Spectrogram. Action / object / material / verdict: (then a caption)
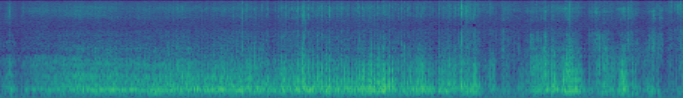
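scrape / cloth-bound hardcover book / cloth / none. Fingernails of both hands scratch the cloth top cover of a large red cloth-bound hardcover book resting on a wooden table. The result is a steady, crisp, dry scratching texture centered in the low-mids, with bright crackly flicks on top. It dips briefly about two-thirds of the way through, then picks back up.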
